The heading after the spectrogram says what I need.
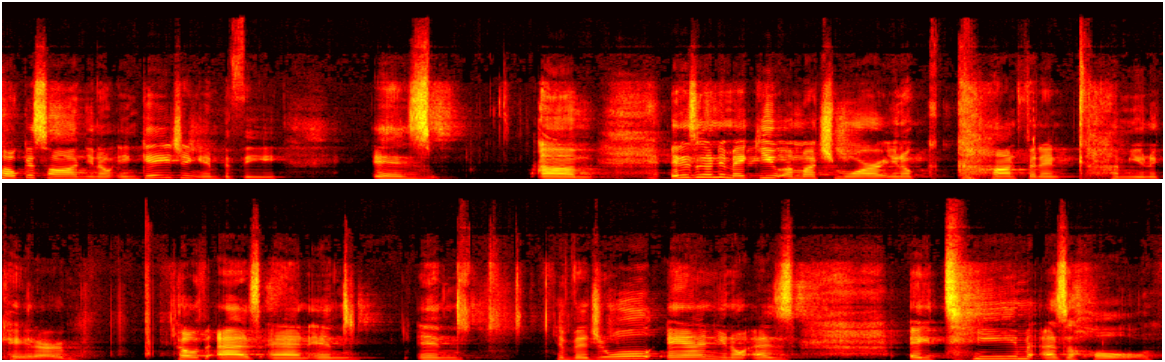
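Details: Adult woman, a lifelong stutterer, giving a talk; stuttering.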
